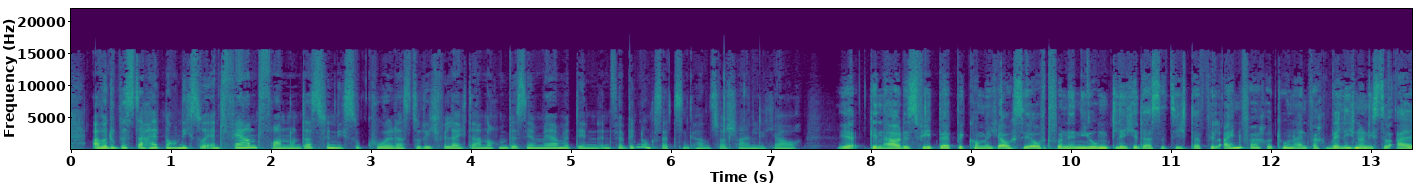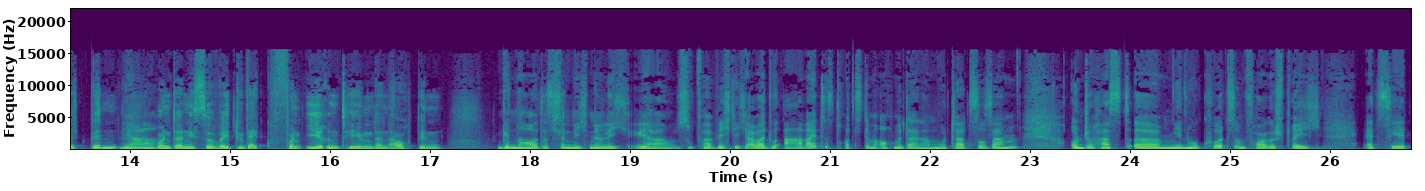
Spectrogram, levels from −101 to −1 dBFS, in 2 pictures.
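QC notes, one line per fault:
No faults found.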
